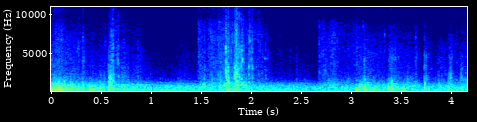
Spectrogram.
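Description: A heavy crate thuds onto the ground.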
